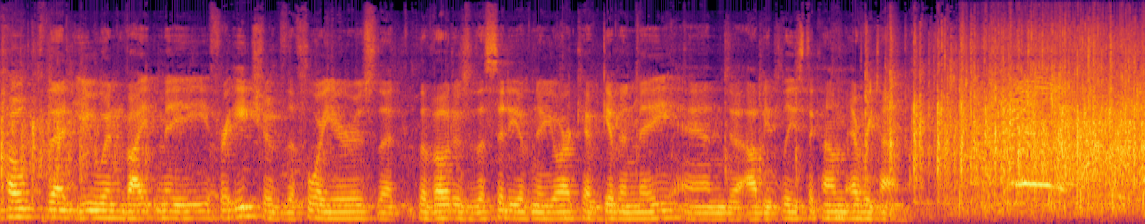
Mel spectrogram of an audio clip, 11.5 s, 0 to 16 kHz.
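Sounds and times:
audience applauding after a political speech in New York: 0:00.0 - 0:01.6, 0:08.6 - 0:11.4
speech: 0:00.1 - 0:09.2.

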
